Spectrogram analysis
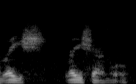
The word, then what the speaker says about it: Ra's al Ghul: So they were wondering like who the true Ra's al Ghul was going to be, or the correct pronunciation, Ra's al Ghul.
